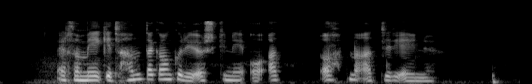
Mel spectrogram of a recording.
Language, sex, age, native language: Icelandic, female, 30-39, Icelandic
